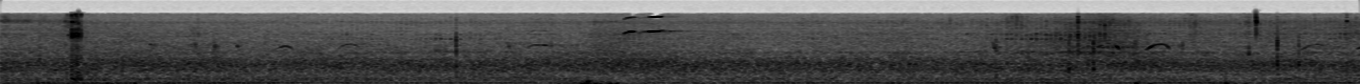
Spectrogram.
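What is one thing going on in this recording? Wind blows steadily across open ground outdoors.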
